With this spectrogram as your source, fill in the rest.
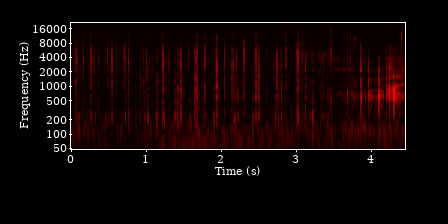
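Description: Long acrylic nails rapidly tap and scratch the edges and faces of a small, hollow white cardboard earbud box. The result is a quick string of crisp, dry, bright clicks with almost no low end, giving way near the end to denser scratching rustle.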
